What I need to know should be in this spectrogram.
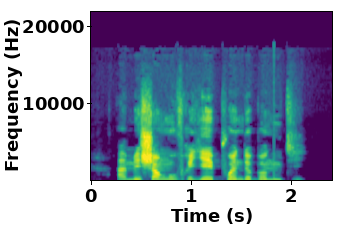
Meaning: a bad workman always blames his tools
- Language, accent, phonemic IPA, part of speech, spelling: French, France, /a me.ʃɑ̃.t‿u.vʁi.je | pwɛ̃ d(ə) bɔ.n‿u.ti/, proverb, à méchant ouvrier, point de bon outil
